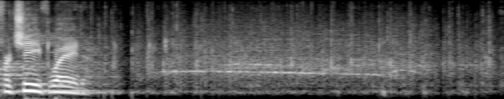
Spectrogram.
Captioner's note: audience cheers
